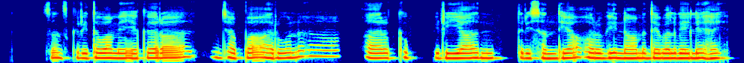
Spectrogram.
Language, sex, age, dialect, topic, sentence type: Magahi, male, 25-30, Western, agriculture, statement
